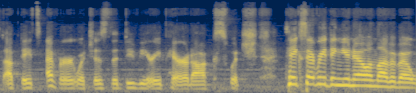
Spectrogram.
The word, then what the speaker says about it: Duviri Paradox: Here, I'm so afraid I'm going to mispronounce this, but the Duviri Paradox.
